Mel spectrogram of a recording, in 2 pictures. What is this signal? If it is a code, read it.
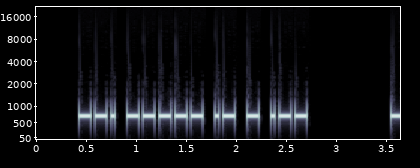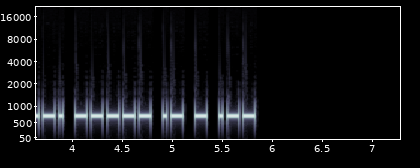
Morse code, heard as a keyed tone, about 32 wpm, 700 Hz. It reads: G0ATW G0ATW
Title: DXCC-100 Call Signs - 5 Characters - Repeated 2x - 30wpm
